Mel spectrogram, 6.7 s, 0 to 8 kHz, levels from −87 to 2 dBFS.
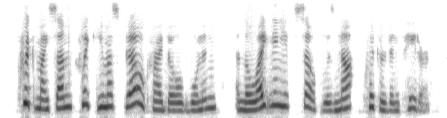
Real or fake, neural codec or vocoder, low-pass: fake; codec, 24 kHz, 0.9 kbps, WavTokenizer, medium speech release version 1; 7.2 kHz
